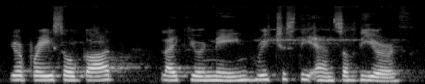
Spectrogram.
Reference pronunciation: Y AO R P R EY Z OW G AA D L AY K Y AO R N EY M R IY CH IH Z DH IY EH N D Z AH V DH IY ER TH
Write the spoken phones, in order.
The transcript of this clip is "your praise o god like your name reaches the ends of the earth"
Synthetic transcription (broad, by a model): Y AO R P R EY S OW G AA D L AY K Y AO R N EY M R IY CH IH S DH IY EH N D S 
